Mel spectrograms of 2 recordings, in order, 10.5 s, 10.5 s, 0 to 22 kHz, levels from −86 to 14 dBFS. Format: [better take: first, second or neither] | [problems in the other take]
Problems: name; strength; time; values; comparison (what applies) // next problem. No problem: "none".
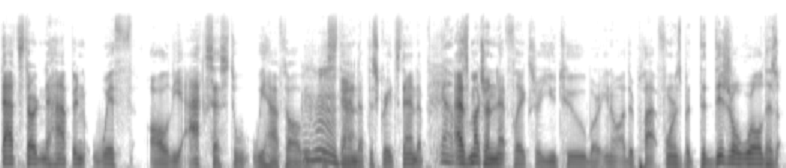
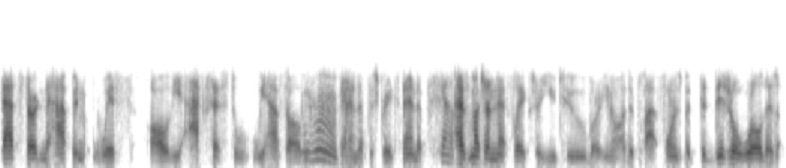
first | phone-call audio; poor line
